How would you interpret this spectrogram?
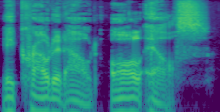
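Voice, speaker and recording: A middle-aged man reading aloud as scripted audiobook narration, in an earnest, measured and expressive manner. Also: low voice, no echo, studio quality.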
